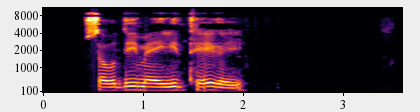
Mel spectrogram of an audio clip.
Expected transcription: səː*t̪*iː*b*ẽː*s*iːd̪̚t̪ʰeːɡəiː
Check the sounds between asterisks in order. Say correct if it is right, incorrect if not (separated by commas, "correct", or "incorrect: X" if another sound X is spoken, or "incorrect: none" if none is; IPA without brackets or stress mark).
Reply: incorrect: d̪, incorrect: m, incorrect: none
